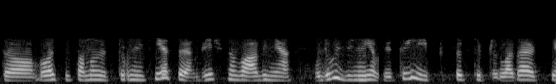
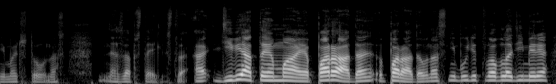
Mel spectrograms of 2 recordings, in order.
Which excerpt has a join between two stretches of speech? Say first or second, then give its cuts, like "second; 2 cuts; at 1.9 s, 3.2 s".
first; 3 cuts; at 2.0 s, 3.1 s, 3.8 s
